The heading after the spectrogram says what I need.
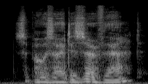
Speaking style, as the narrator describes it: murmured

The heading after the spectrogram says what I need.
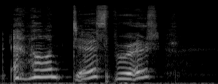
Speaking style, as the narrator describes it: she whimpered

